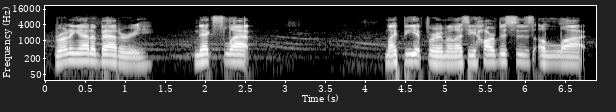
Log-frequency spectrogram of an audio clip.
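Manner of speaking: ordinary delivery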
